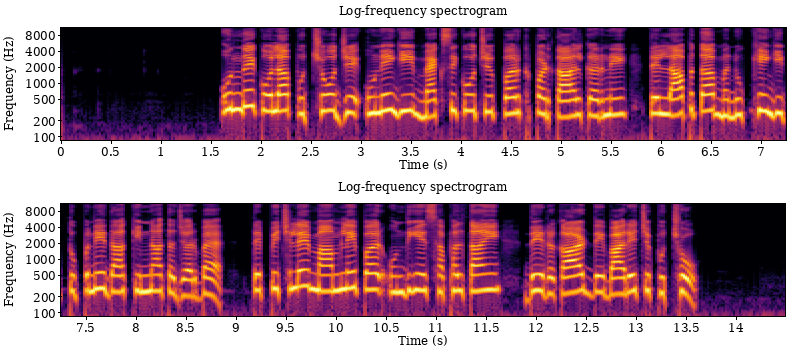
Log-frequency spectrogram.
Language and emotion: Dogri, neutral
